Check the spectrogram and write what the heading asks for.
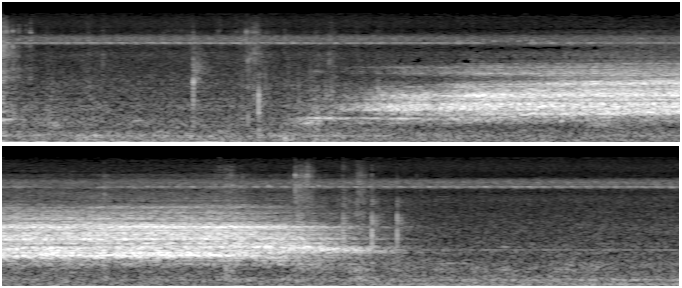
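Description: A clay skull whistle of the pre-Hispanic 'death whistle' kind, blown in one long breath. It gives a rough, hissing shriek that swells in about two and a half seconds in, holds for several seconds and dies away about eight seconds in.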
